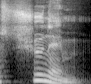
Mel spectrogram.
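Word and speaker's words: שונם: 어, 수냄이 히브리어로 슈냄 그니까 뭐 발음이 거의 같다라고 보시면 되고요.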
